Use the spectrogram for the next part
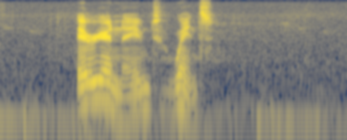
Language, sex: English, male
